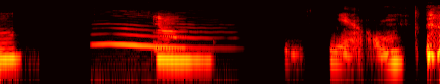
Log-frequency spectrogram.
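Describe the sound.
A single drawn-out cat meow, fairly loud, with a steady, slightly falling pitch, followed after a short pause by someone talking.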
